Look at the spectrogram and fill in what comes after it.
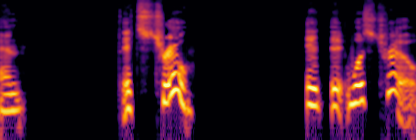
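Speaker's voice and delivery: close to tears, choked up, wavering pitch. On a comedy podcast, recalling a line that hit hard: choking up, near tears. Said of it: "I'm about to cry again".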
